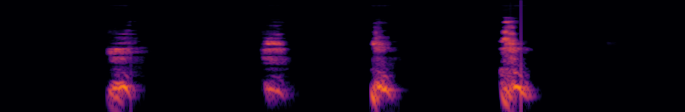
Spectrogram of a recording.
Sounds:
Throat clearing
